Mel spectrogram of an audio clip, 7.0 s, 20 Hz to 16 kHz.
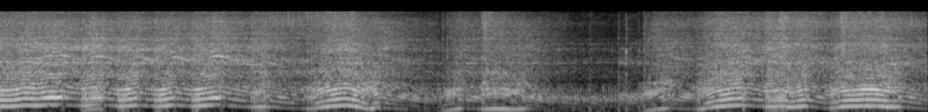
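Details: Rebuilt Husqvarna 262XP chainsaw breaking in, compression up, bucking low-grade pine firewood: crisp note bogs slightly in each cut and revs cleanly back up; running strong, picking up power, holding idle well, normal.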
